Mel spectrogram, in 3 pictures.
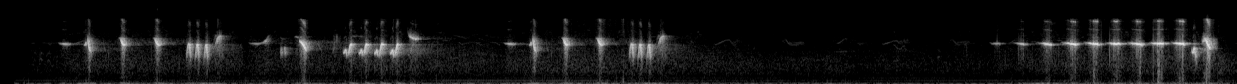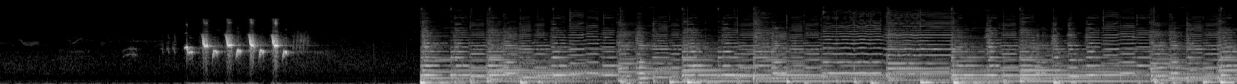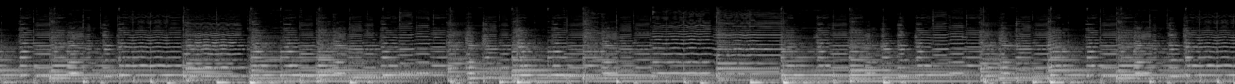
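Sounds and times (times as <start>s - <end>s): bird chirping sharply: 0.4s - 12.8s, 13.5s - 15.7s.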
